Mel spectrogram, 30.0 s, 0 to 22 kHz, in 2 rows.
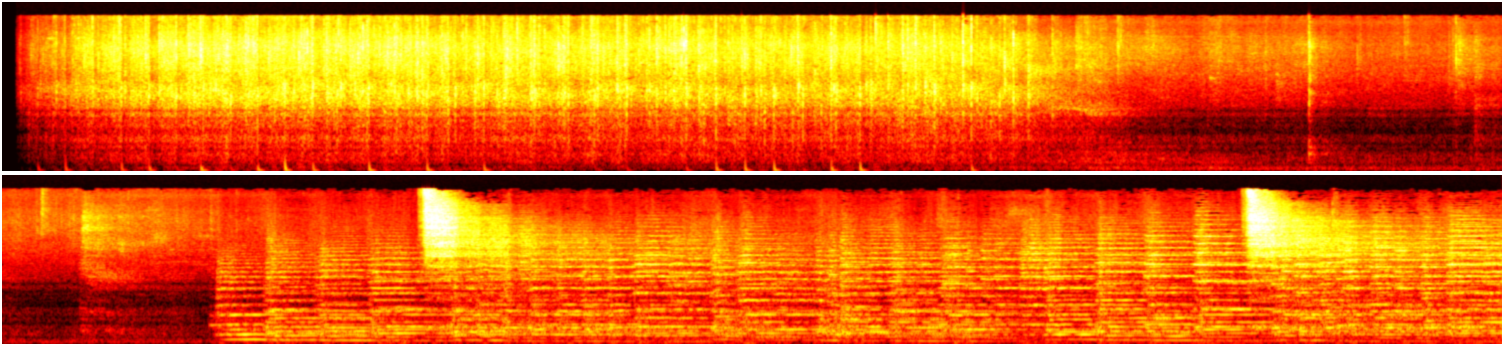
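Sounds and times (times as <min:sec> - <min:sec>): audience applauding: 0:00.2 - 0:11.2.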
